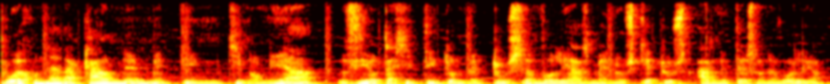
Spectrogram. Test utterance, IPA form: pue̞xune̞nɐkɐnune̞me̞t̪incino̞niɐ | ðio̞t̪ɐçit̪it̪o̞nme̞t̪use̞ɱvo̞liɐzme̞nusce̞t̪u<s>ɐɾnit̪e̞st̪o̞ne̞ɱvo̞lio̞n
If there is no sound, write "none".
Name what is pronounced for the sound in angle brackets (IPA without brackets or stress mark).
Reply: s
